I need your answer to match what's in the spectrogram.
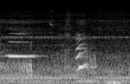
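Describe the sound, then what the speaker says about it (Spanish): A dog whimpers and yips in a short plaintive cry, with a brief higher yelp midway, set against a low steady hum in a dark, quiet night-time narrated story scene. "Pensé que había sido un perro."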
